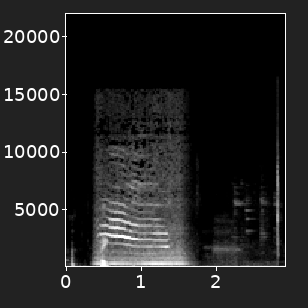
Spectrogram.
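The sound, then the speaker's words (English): A cat lets out one long, loud, drawn-out meow with a strained, wailing tone lasting over a second. Faint softer noises and a brief sharp click follow. “I just want to know, was the cat meowing, or was the cat meowing and also making the sound of a dryer?”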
